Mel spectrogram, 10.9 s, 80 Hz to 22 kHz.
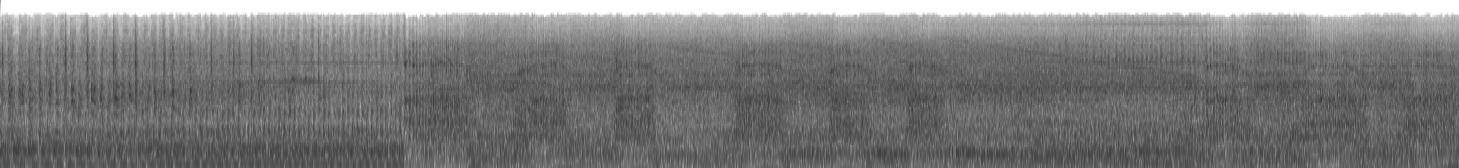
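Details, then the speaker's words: Navistar International DT466 7.6 L diesel in an air-brake truck, started by jumping the tamper-proof starter; loud, steady idle clatter with an even pulse and no knocks or misses. Normal diesel idle. "the diesels are really cheating yeah sounds good"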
